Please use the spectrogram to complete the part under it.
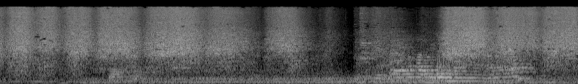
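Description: A hand tool scrapes rough plaster from a wall in harsh, repeated bursts.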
